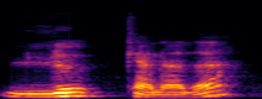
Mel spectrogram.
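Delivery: le Canada in French; French plain E. Shown as a demonstration. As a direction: model the le. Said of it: "Repeat them one more time".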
